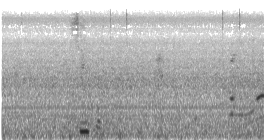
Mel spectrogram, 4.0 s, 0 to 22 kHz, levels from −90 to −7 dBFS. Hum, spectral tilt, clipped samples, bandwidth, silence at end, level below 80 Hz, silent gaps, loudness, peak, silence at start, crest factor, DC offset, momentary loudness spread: none; -4 dB/octave; under 0.1%; 16 kHz; 0 s; -56 dBFS; none; -34 LUFS; -16 dBFS; 0.05 s; 18 dB; under 0.1%; 11 LU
